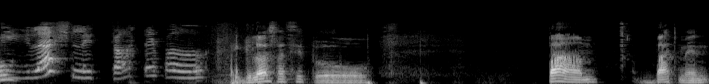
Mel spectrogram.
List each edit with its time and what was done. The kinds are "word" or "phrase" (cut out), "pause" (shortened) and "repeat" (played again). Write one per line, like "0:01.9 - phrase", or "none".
0:02.8 - word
